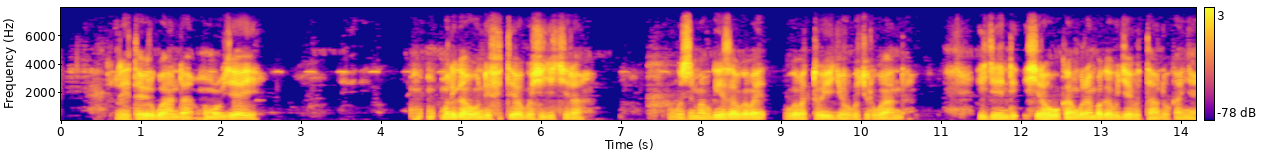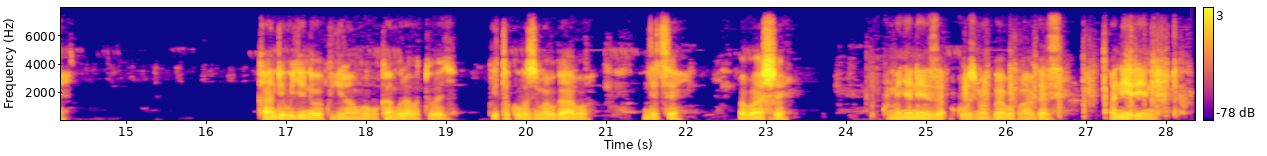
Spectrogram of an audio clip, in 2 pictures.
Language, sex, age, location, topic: Kinyarwanda, male, 36-49, Nyagatare, health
